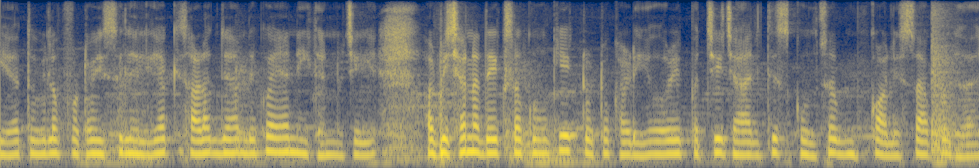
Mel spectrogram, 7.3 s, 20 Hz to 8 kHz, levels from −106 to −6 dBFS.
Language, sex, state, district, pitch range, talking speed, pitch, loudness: Marwari, female, Rajasthan, Churu, 185-205 Hz, 100 wpm, 195 Hz, -17 LUFS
